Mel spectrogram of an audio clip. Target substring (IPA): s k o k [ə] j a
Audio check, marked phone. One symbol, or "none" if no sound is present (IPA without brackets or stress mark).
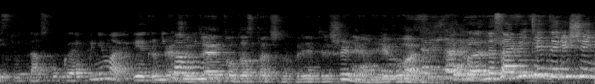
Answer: ə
